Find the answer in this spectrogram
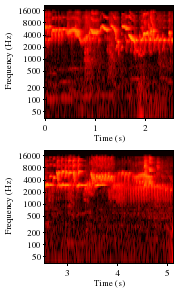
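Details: Many caged canaries singing together in an aviary, recorded as real sound by a hidden camera: dense, overlapping high trills and rolling warbles pour out without pause, bright tinkling notes layered throughout.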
